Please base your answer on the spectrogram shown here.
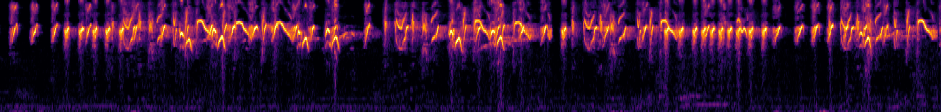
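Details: Lure recording of Brown-throated sunbird from Indonesia, used to attract wild birds: a dense, nearly continuous stream of thin, high twitters and squeaky zigzag notes.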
